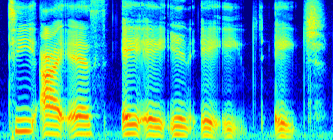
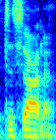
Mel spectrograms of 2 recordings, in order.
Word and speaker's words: Tisaanah: Because even Tisana, her name is Tisaanah. What I'm saying is Tisana, but I'm saying Tisana, so I'm just gonna say Tisana.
